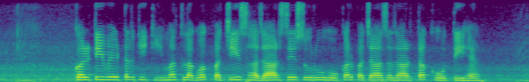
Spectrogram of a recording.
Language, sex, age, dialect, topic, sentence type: Hindi, female, 18-24, Kanauji Braj Bhasha, agriculture, statement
